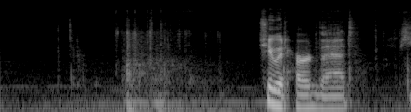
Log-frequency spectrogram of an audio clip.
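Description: A wooden door is pushed open with a thud.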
